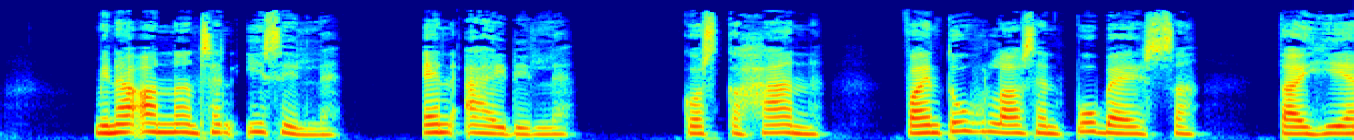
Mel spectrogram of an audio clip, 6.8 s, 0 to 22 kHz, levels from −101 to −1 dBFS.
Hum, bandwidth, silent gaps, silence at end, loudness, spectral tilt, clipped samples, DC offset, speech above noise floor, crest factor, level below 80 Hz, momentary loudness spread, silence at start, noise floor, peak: none; 16 kHz; none; 0 s; -22 LUFS; -4.5 dB/octave; under 0.1%; under 0.1%; 58 dB; 18 dB; -60 dBFS; 13 LU; 0.5 s; -79 dBFS; -4 dBFS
